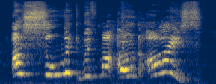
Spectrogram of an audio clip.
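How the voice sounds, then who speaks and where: A woman does a squeaky, put-on character voice at an extremely high pitch. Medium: read story. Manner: enthusiastic, admiring.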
